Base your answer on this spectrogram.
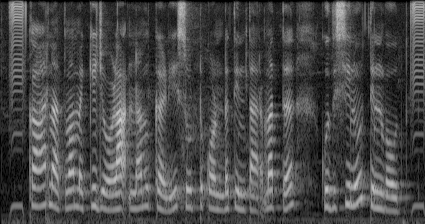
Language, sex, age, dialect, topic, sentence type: Kannada, female, 18-24, Northeastern, agriculture, statement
